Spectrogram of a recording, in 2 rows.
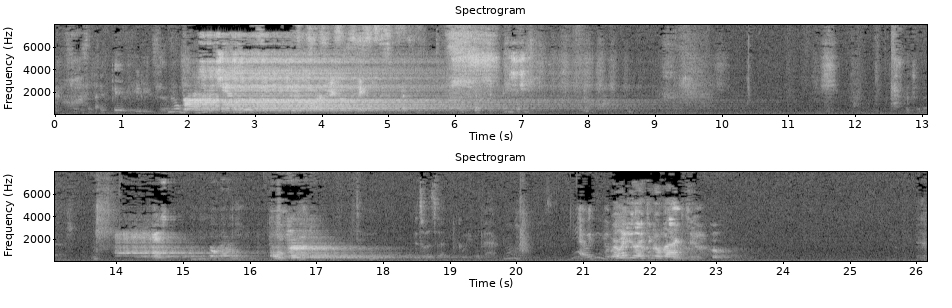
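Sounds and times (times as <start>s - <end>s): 
spirit box radio sweep in a basement: 1.8s - 10.6s, 14.0s - 19.0s, 21.4s - 23.4s.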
